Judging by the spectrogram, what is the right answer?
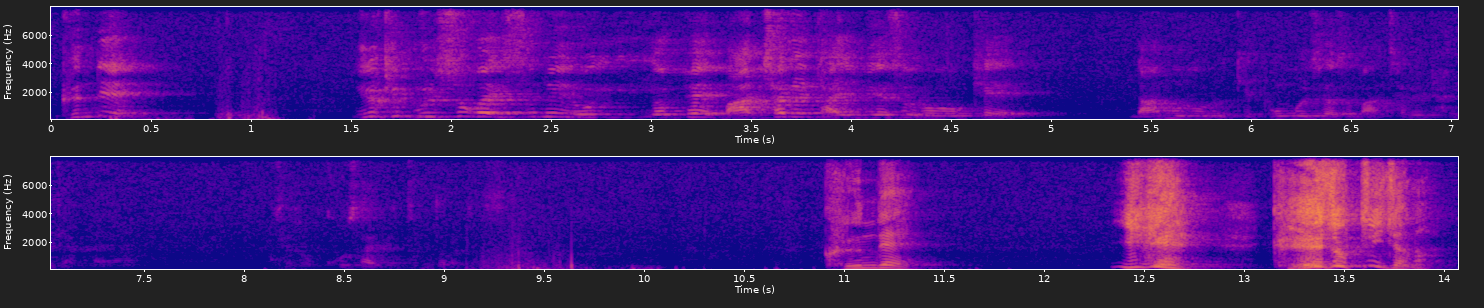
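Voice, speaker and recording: A man in his sixties preaches as a missionary, spinning personal stories with exclaiming, animated delivery. His voice sits high and swoops widely in pitch. It has a gravelly, husky grain. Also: moderate pace, long pauses, noisy background. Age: 60s. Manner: animated storytelling, exclaiming and laughing often.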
